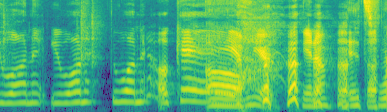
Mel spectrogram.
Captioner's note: both laughing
